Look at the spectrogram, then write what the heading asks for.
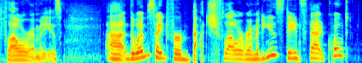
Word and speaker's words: Bach: Bach Flower Remedies where apparently the preferred pronunciation is batch Flower Remedies but it is spelled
